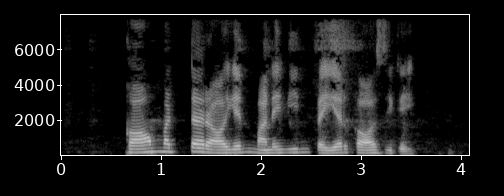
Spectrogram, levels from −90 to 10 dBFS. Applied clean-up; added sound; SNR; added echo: none; none; none; none.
